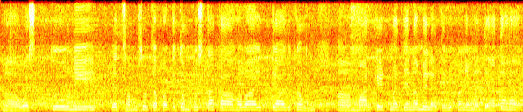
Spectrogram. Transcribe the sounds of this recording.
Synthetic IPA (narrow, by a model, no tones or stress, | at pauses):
ʋɐst̪uni | t̪et̪sɐmsɾt̪ɐpɐʈit̪umpust̪ɐkaɦɐʋait̪jaːd̪ʱikɐmː | aɾkeʈmɐd̪ʱjenːamilat̪iʋipɐɳemɐd̪ʱjeat̪ɐɦɐ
